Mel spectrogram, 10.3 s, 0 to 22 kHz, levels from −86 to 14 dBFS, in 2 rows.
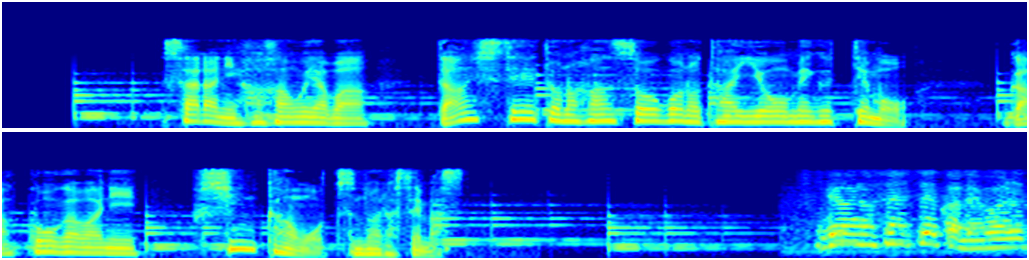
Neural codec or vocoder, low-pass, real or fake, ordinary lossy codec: none; 7.2 kHz; real; none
